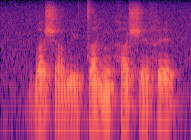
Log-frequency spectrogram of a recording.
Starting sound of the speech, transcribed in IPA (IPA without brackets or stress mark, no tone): ɡ͡b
